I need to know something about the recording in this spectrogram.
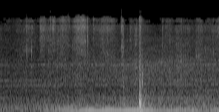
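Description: Low rumble of a handheld camera being moved, swelling for a couple of seconds, with one sharp thump about three seconds in.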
